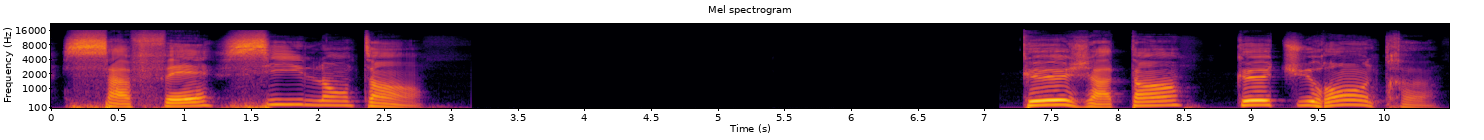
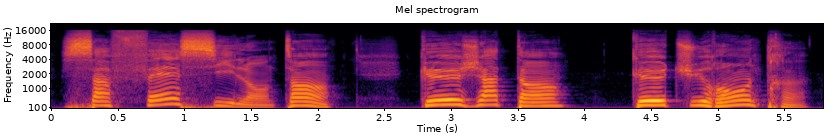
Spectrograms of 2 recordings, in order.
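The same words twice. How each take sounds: First: The sentence is spoken slowly. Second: The sentence is spoken fast. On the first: "Mais devagar" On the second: "Falando mais rápido essa frase"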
